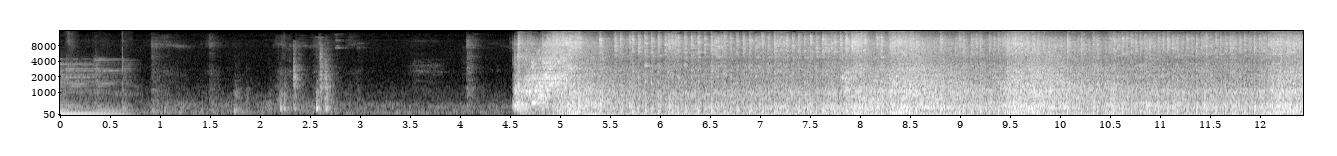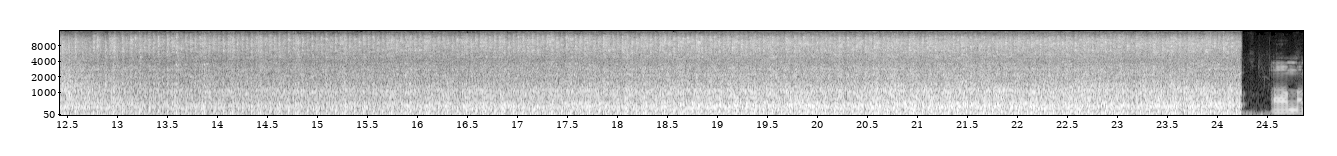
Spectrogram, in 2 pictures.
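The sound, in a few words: car engine starting and idling with clacking noise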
